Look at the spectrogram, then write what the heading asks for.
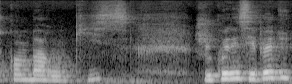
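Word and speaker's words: Cambourakis: Alors c'est de Anna Cavon et c'est aux éditions, je ne connaissais pas cette maison d'édition, édition Cambaroukis, comme ça se prononce, Cambaroukis.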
